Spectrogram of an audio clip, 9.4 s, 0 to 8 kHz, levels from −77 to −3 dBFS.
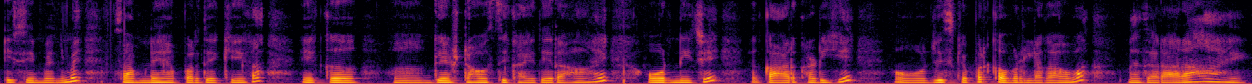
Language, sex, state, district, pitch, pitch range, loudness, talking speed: Hindi, female, Rajasthan, Jaipur, 185 Hz, 175-195 Hz, -22 LUFS, 190 wpm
